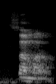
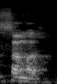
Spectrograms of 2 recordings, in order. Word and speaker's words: ثمر: كما يكتب في العربيه لكن لا ينطق مثل العربي بل نطقه مثل السين سين فلا نقول فما ثمر بل نقول سمر كان هذه الكلمه من سين ليس ثاء طيب لكن عندما نكتب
